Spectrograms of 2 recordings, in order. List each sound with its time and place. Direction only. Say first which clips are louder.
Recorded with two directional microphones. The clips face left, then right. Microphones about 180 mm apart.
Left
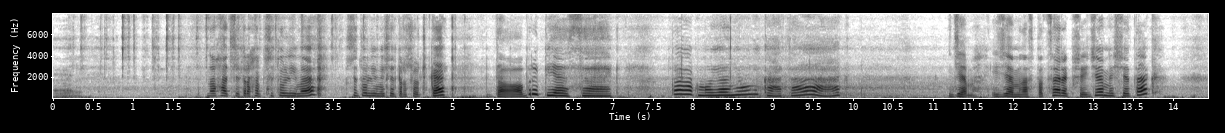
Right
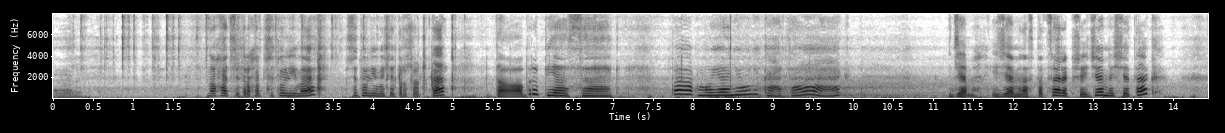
1.9 s speech: even; 10° right (ahead or behind)
11.2 s speech: right 2 dB; 15° right (ahead or behind)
